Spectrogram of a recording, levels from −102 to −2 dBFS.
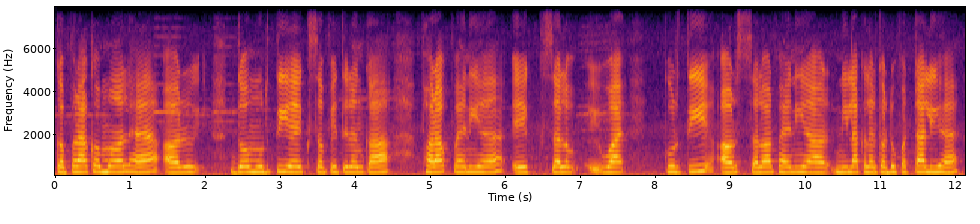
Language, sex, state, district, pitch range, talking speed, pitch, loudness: Maithili, female, Bihar, Supaul, 255-270 Hz, 160 wpm, 260 Hz, -19 LUFS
